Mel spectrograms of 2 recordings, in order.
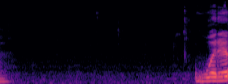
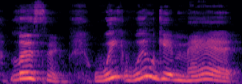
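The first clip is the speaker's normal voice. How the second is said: ordinary talk, nothing marked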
